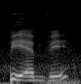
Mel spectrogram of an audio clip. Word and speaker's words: BMW: So by all rights it should be pronounced how BMV.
